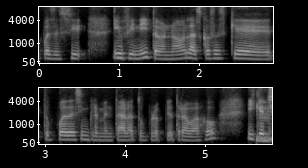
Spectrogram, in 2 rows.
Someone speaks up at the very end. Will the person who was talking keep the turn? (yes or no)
yes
